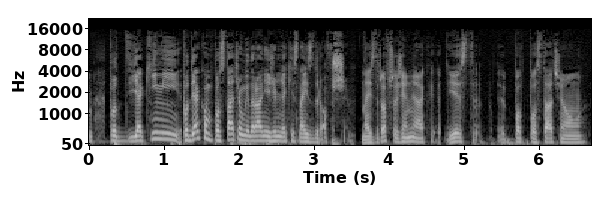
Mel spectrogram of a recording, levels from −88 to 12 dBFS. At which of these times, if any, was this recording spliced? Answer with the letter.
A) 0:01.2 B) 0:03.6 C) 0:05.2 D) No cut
A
